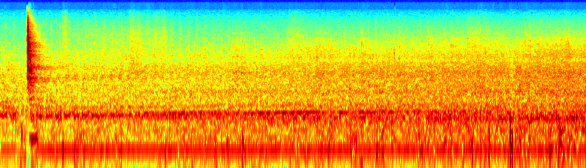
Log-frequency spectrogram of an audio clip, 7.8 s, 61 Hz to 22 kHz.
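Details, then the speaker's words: Vintage General Electric 3-speed reversible box fan, freshly oiled, running on medium, now almost like its old high: smooth, even hum with steady low drone, no rattle or scraping. Normal medium-speed running. "that's medium that's almost like it was on high before"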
